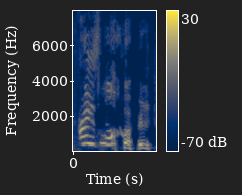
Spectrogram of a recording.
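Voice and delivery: high, bursting joyful exclamation; joyful praise. Retold or imitated. Told he gets a free tire, high joyful praise. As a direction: cry it out in high delight.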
